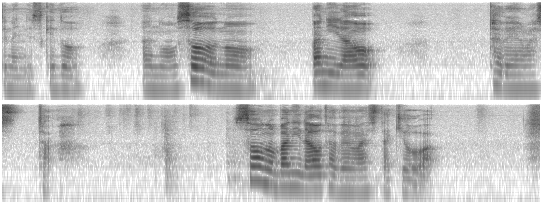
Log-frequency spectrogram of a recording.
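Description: A young woman speaks softly and expressively close to a microphone.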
